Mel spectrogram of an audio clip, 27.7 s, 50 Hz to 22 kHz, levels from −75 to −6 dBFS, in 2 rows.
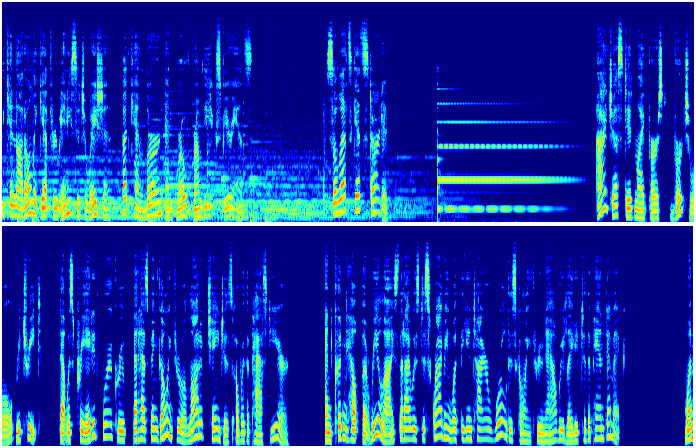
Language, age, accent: English, 40-59, American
